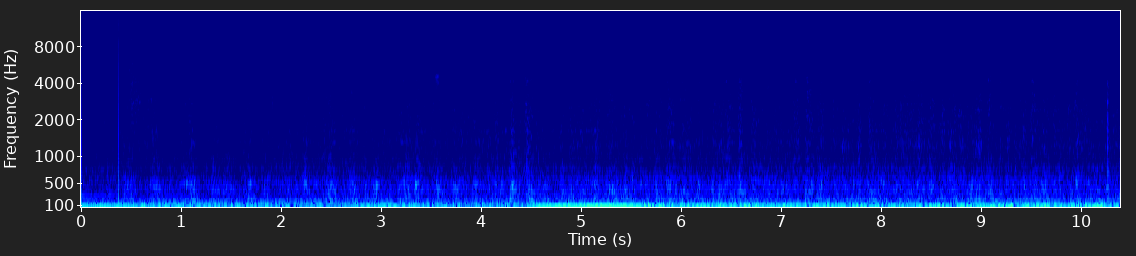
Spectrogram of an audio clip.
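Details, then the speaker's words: Circa 2002–2004 Chevy Suburban in two-wheel drive, coasting off throttle: deep, uneven rumble and rattle under road noise; mechanic suspects transfer case chain hitting the case, possibly front differential. "it sounds like a transfer case to be honest with you it could be a front diff but it sounds like a transfer case it sounds like the chain is is hitting uh like the case or something"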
